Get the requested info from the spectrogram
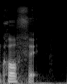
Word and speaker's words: Coffey: John Coffey. Like a drink but not spelled the same.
